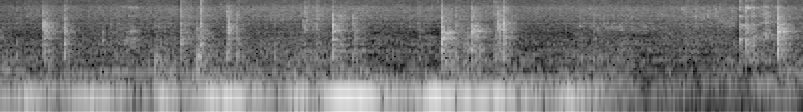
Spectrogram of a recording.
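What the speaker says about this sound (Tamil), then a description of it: "வெந்தயம் போட்டு நல்லா அது பொரிஞ்சு வரட்டும்." Fenugreek seeds spluttering in oil over a low flame, soft sizzling with sharp pops and pan or spoon clinks at irregular intervals, plus a low hum underneath, quiet and near.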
